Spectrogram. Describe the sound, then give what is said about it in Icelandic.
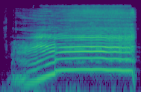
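A bull bellows loudly in one long, harmonic call that climbs in pitch at first, then holds a steady low tone for over a second before cutting off sharply. “Þetta naut er vígalegt og öskraði hátt að sendiboða konungs þegar að hann dirfðist að koma nálægt Vesturlandinu.”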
